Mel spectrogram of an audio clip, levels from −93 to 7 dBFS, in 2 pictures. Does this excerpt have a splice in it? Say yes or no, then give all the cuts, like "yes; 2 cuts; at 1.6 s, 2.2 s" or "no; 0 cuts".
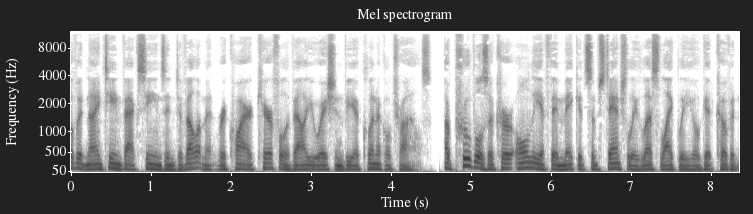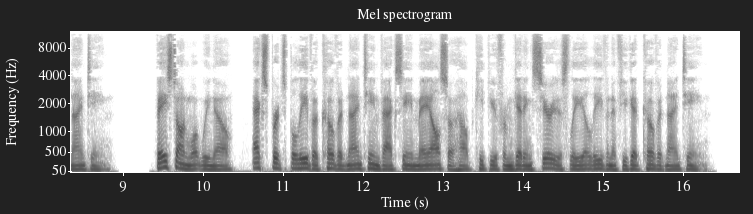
yes; 1 cut; at 4.6 s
